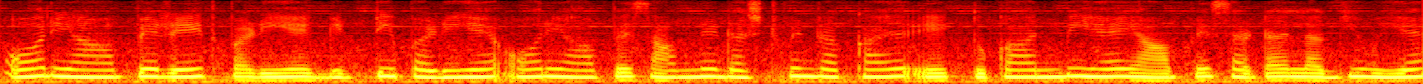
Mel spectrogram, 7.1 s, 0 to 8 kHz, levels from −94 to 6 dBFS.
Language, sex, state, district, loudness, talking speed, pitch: Hindi, female, Bihar, Bhagalpur, -11 LUFS, 220 wpm, 255 Hz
